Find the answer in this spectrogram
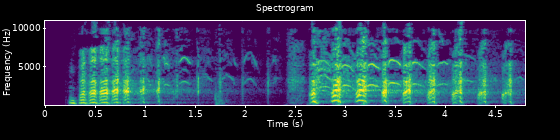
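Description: Giggling laughter in quick pulsing bursts, with a short pause about two seconds in and a louder burst of laughter after it.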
